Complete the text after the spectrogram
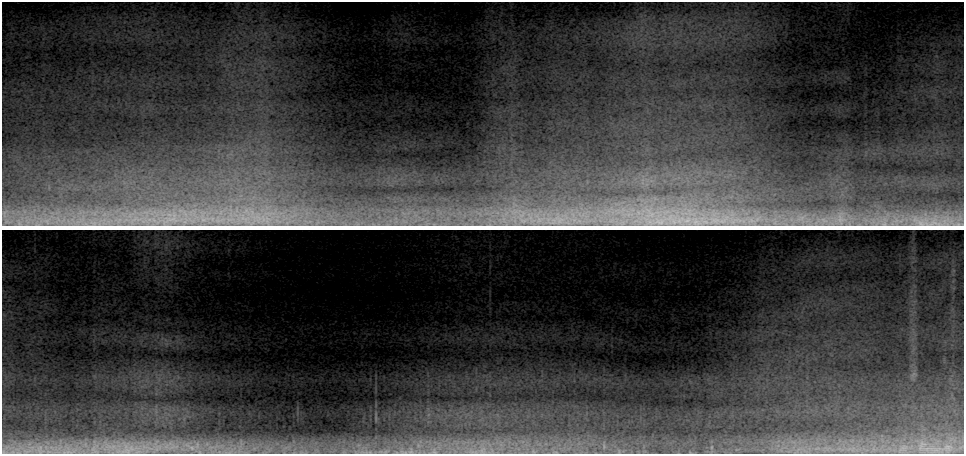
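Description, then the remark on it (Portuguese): Ocean waves wash onto a beach in broad, rolling surges, with steady wind rushing across the microphone throughout. No voices, just continuous surf swelling and receding. “relaxamos, deixamos simplesmente renovar, deixamos-nos renovar pela energia da praia, do mar, do sol, do vento.”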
